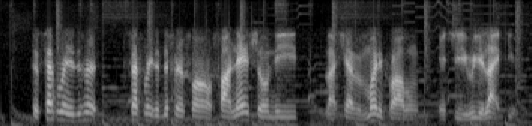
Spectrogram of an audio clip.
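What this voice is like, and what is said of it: Heavy country accent, hard to understand. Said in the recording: “I used to date a guy that had an accent in country ... dating the country niggas and decoding it, because I don't know one word this nigga said”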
